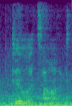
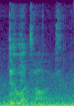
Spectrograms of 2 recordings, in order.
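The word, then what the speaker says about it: dilettante: my favorites is a diletant and this word has three syllables and there's kind of like a a stress on that first and last syllable diletant the the reason I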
